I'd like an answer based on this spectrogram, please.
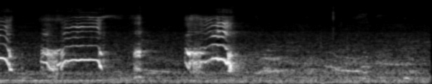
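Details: Standard Poodle puppies, three weeks old, River/Blue litter: drawn-out nasal whines with clear bands, a long wavering cry near the start and a second rising-falling whine about two seconds in, then quieter faint squeaks over low hum.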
